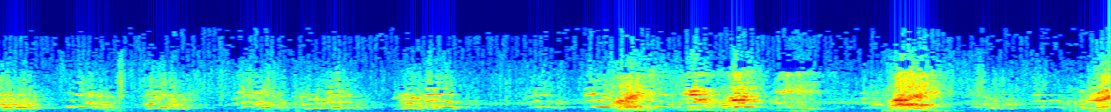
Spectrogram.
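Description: Several huskies bark and yip in a busy, overlapping chorus, fairly loud, with excited high-pitched yelps rising toward the end and a low steady hum underneath.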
